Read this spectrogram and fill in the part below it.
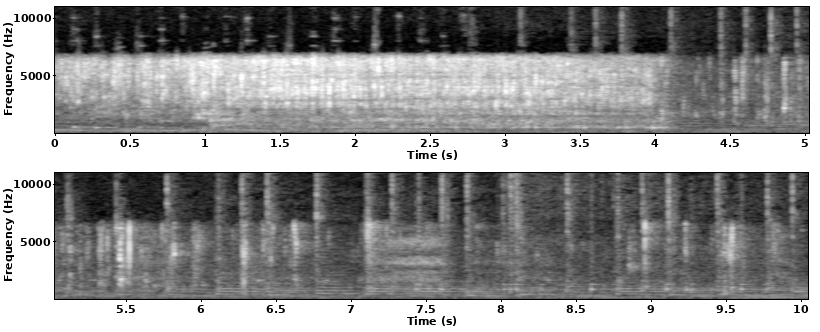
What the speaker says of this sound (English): Just wash my hands quickly.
